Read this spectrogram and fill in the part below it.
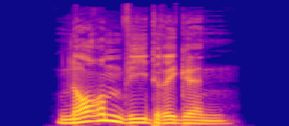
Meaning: inflection of normwidrig: 1. strong genitive masculine/neuter singular 2. weak/mixed genitive/dative all-gender singular 3. strong/weak/mixed accusative masculine singular 4. strong dative plural
- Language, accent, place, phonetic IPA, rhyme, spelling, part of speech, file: German, Germany, Berlin, [ˈnɔʁmˌviːdʁɪɡn̩], -ɔʁmviːdʁɪɡn̩, normwidrigen, adjective, De-normwidrigen.ogg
